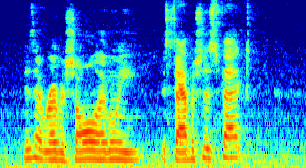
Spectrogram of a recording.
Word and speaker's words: Revachol: Oh, I've been tempted, but someone has to stay strong for Rivercall. Are you sure that's even how you pronounce the town? Rivercall, you said? Isn't Revachol?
